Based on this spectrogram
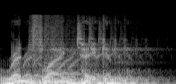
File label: Red Flag Taken, Announcer Voice, male; Unreal Tournament; ut2004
